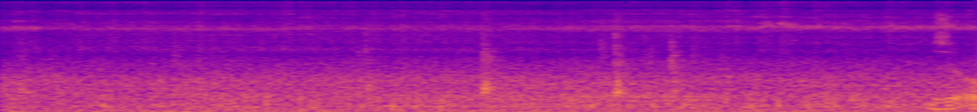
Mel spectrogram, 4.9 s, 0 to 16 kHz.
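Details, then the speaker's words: Pressurised burner pumped about 20 times, hissing slightly and described as quite explosive: steady, even hiss with no sputtering or surging, burning cleanly; normal burner operation. "this is probably why I don't use this too much in the 10 because it's quite explosive so can hear it hissing slightly"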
